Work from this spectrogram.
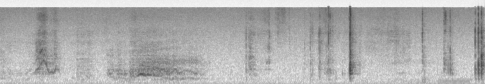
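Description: Long fingernails tap and scratch the paper-labeled lid of a clear plastic rectangular tub full of sour strawberry belts. Soft scratchy rasps mix with light, quick plastic taps and a few sharper clicks. All of it sits over a quiet, low background hum.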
